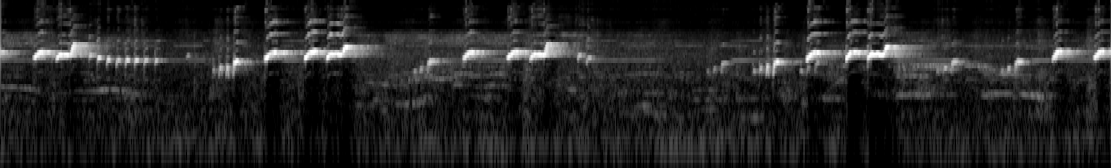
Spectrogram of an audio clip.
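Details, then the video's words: Golden-fronted leafbird singing repeated phrases of ringing, rising whistles and a short descending trill, each burst about a second long, returning every second or so. "Burung kutilang emas gacor"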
